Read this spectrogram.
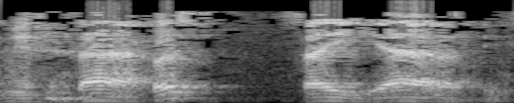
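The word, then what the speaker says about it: miftahus sayyarati (مفتاح السيارة): Aina miftahul sayyarati. – Aina miftahus sayyarati.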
